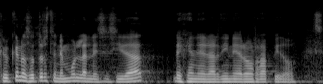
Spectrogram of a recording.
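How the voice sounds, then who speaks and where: With a Mexican accent, a man talks at a medium pitch and with fairly even intonation. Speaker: podcast co-host, medical student. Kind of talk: casual chat. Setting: wearing face mask.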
